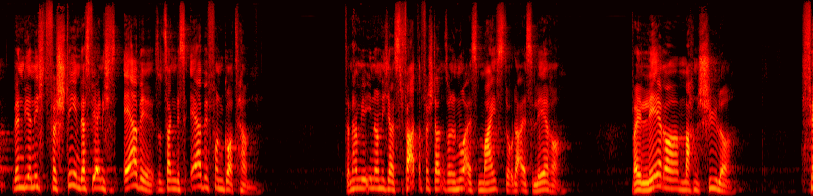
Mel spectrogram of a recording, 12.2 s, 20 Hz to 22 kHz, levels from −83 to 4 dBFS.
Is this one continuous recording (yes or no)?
yes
